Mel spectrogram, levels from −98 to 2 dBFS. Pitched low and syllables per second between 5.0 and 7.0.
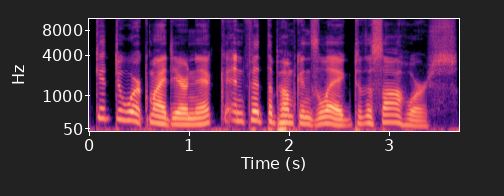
No: medium, 165 Hz; 5.1 syllables/s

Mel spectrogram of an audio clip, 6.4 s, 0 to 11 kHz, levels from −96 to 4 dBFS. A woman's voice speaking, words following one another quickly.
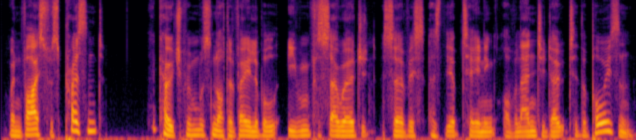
No: male; fast, 225 wpm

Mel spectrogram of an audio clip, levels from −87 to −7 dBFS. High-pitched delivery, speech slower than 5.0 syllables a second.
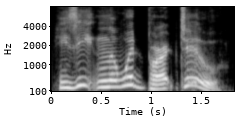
Yes: high, 200 Hz; 4.2 syllables/s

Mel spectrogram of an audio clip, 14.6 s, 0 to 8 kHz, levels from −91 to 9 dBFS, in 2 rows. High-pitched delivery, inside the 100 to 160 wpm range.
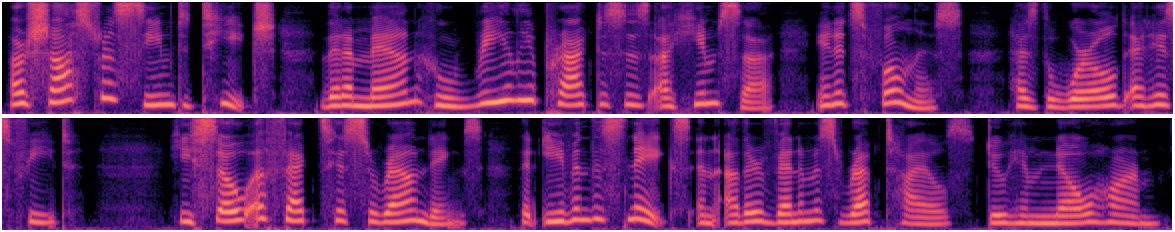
Yes: high, 235 Hz; average, 155 wpm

